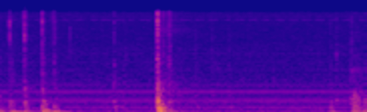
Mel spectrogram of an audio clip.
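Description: Commands being typed on a computer keyboard while configuring a router in Cisco Packet Tracer: a quick cluster of key taps, a sharper single clack, then a few scattered presses, close and fairly quiet with no talking.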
